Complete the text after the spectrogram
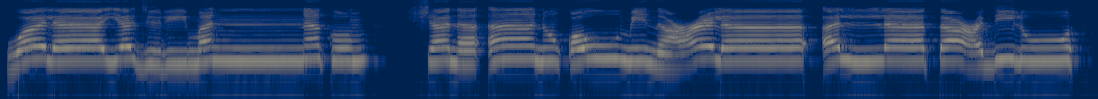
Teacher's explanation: عَلَىٰ لام کے اوپر کھڑی حرکات ہے اور اس میں چھوٹی سی مد بھی ہے، تو ہم یہاں 3 یا 4 حرکت کے برابر کھینچ کے پڑھیں گے۔ اور آگے دیکھیں أَلَّا تَعْدِلُوا، آگے دیکھیں آپ کو چھوٹی سی توئیں لکھی نظر آ رہی ہے، تو یہ حروف مطلق کی علامت ہے، تو یہاں پہ ٹھہرنا بہتر ہے۔ · نون مشدد ہے تو یہاں پر غنہ ہوگا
